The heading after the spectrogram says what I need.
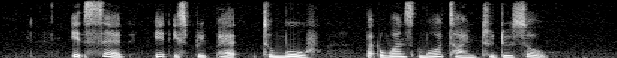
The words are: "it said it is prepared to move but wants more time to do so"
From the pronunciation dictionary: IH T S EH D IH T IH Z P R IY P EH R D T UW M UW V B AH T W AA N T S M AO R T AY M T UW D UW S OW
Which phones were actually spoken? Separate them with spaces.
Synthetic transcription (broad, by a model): IH T S EH D IH T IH S P R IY P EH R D T UW M UW V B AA T W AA N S M AO T AY M T UW D UW S OW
